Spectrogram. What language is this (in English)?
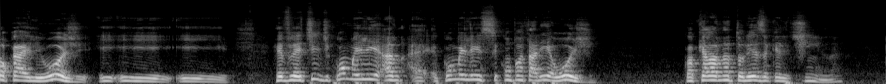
Portuguese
